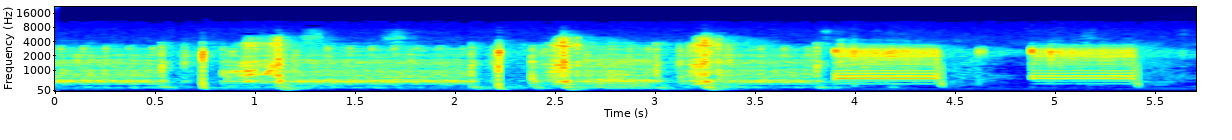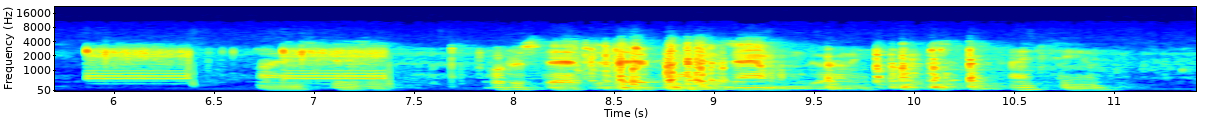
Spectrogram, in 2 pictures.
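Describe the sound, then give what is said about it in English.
A telephone dials an outside line, sending a few short, evenly spaced electronic keypad tones. People talk before and after the dialing. “Can I use the phone? I have to call my wife and let her know.”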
